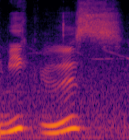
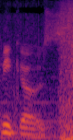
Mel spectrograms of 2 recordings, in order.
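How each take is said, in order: First: The name ends with an 'oo' vowel. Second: The name ends with an 'oh' vowel. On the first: The speaker calls it wrong. "not Miku's. Miku's with a U" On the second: The speaker calls it right. "Miko's, not Miku's"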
